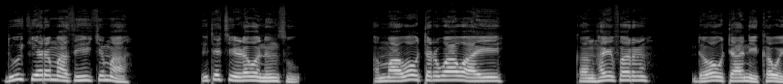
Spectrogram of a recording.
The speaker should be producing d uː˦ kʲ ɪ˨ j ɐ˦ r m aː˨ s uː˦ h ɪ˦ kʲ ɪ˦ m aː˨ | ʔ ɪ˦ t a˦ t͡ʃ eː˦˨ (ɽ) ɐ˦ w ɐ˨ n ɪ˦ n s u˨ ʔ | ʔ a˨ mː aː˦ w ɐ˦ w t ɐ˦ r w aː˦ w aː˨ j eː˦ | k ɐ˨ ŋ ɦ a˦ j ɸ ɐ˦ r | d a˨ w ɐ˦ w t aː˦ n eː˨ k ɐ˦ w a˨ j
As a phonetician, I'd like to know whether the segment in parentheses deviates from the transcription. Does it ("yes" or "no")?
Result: no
